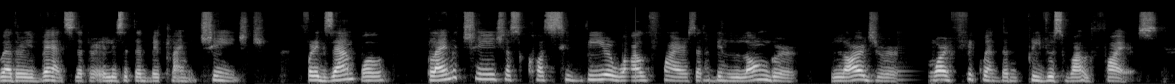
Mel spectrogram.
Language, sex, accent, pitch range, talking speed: English, female, Filipino, 175-210 Hz, 135 wpm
